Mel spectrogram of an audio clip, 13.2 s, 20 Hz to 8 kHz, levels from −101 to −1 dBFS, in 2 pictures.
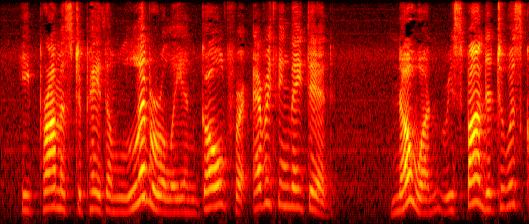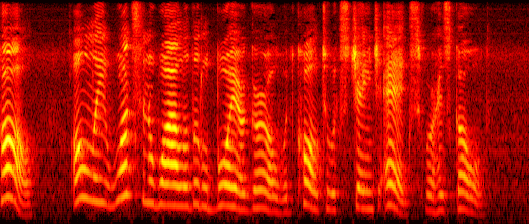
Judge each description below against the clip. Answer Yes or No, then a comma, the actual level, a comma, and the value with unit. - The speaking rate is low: No, average, 155 wpm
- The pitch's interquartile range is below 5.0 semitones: No, wide, 5.5 semitones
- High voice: Yes, very high, 250 Hz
